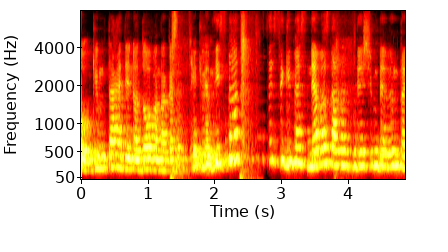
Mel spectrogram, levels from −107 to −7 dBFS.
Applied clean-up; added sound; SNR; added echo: neural mask model DeepFilterNet 3.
